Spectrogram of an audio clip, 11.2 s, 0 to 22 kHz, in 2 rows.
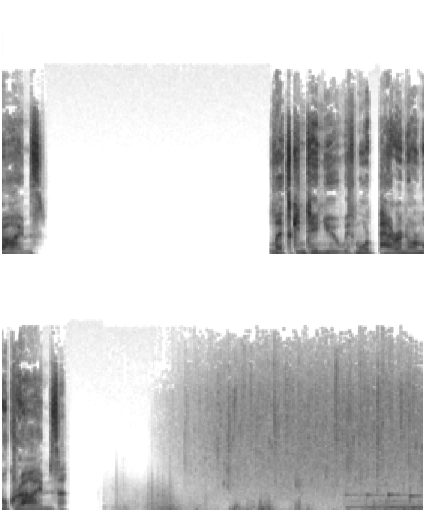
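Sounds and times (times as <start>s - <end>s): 
speech: 0.1s - 0.6s, 3.6s - 6.6s
light rain pattering: 7.0s - 11.2s.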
